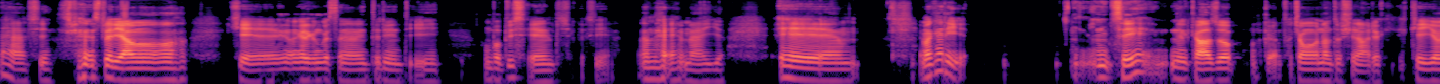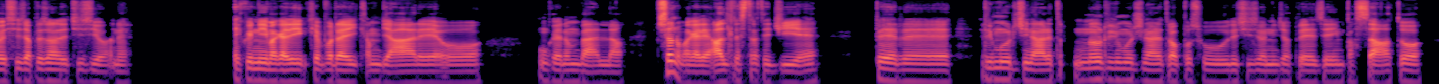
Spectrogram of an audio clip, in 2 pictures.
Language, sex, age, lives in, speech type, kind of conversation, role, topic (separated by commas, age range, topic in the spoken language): Italian, male, 18-19, Italy, read, expert-assistant, asker, Come si può imparare a prendere decisioni difficili?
